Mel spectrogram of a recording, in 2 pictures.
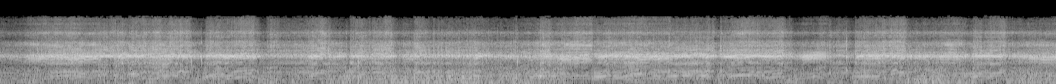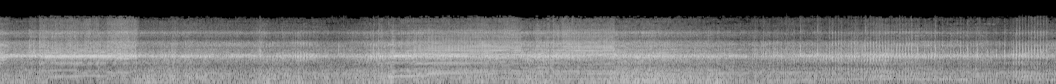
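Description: Two-stroke dirt bike engine heard from on board the bike, its revs rising and falling continually as it rides a twisting trail, easing somewhat in the second half.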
